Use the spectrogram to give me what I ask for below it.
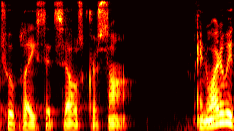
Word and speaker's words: croissant: a place that sells croissant. And why do we call the bread croissant? Because it's a French name, but we pronounce it a little different. We pronounce it with the American accent.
